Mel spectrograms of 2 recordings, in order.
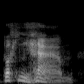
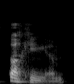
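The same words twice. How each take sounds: First: The middle 'h' sound is clearly pronounced. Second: The middle 'h' sound is left silent. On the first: The speaker calls it wrong. "Everyone pronounces the H in your country" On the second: The speaker calls it right. "It's Buckingham"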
